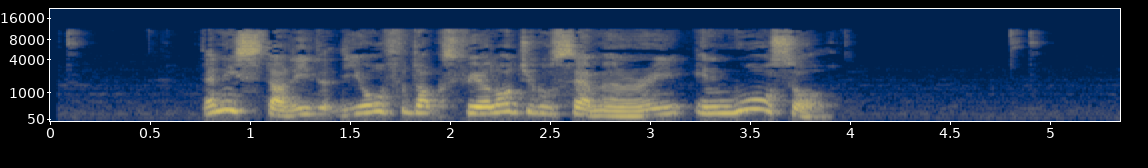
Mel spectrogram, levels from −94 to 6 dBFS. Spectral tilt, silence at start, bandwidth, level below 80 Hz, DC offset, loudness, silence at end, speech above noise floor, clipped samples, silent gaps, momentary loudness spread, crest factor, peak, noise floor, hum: -4 dB/octave; 0.1 s; 11.5 kHz; -64 dBFS; under 0.1%; -20 LUFS; 1.5 s; 49 dB; under 0.1%; none; 6 LU; 18 dB; -6 dBFS; -69 dBFS; none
